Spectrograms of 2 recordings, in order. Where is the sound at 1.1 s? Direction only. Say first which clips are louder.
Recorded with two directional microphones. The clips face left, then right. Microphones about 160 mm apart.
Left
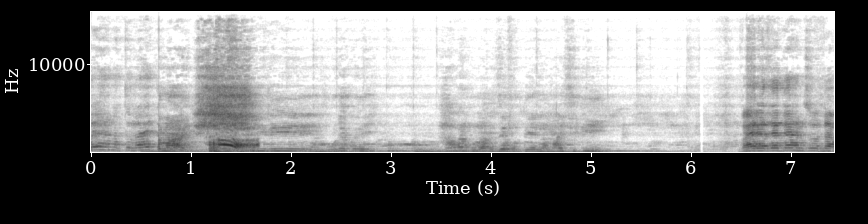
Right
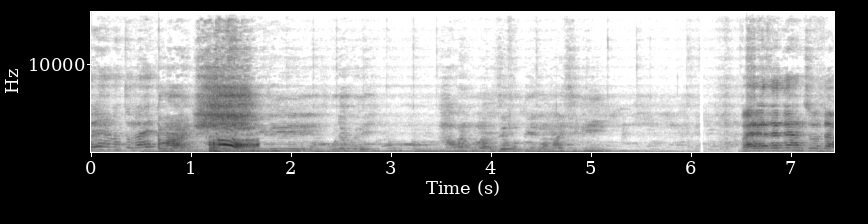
Even; centre (ahead or behind).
